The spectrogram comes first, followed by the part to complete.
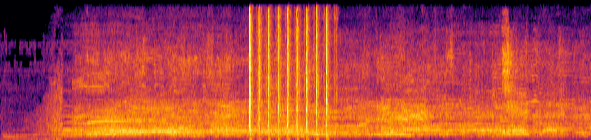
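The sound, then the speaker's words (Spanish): A rapid burst of about nine gunshots from a gun rings out in quick succession, like automatic fire, all around a room where a film is playing, cutting sharply through a constant rumbling, crowded din that continues before and after. “Podía escuchar disparos todo alrededor de la sala.”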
